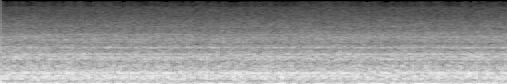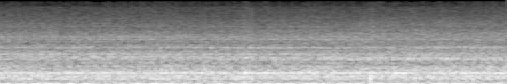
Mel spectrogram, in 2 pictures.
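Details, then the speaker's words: Cheap Chinese diesel air heater for a Unimog camper box, normal operation: steady even roar with a constant mid tone and soft rumble, no pulsing or rattles, blowing hot air, turned up toward its highest heat level. "But I think I got it to turn on. It's going right now. It's blowing hot air."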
